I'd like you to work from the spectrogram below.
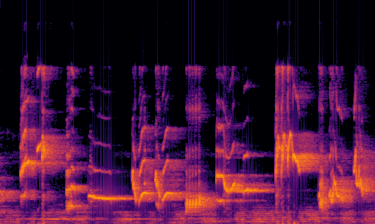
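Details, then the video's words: Orange-headed thrush in captivity giving an energetic rolling song for prompting quiet birds; clear whistled notes, harsh buzzy bursts and high ringing phrases follow one another rapidly. "Anis Kembang / Plontang Gacor Ngerol"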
